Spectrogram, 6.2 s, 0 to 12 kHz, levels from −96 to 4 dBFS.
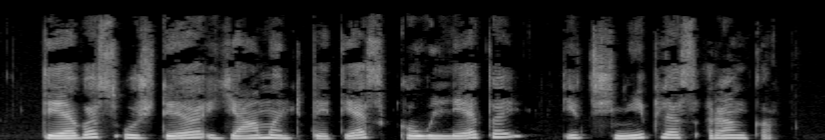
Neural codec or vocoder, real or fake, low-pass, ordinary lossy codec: vocoder, 44.1 kHz, 128 mel bands, Pupu-Vocoder; fake; 10.8 kHz; MP3, 48 kbps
